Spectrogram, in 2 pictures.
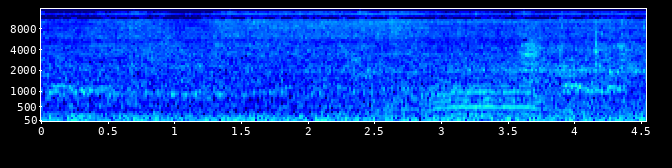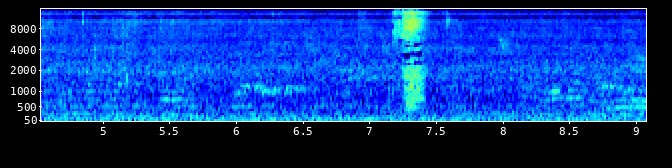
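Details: Hungry kittens cry loudly as they eat and chase each other: drawn-out, bending mews repeat through the middle of the recording, with a sharp noise burst near the end and constant deep background rumble.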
